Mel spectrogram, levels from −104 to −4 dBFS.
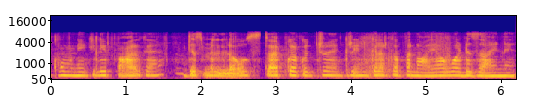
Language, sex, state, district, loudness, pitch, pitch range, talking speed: Hindi, female, Bihar, Bhagalpur, -18 LUFS, 245 Hz, 235-250 Hz, 185 wpm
